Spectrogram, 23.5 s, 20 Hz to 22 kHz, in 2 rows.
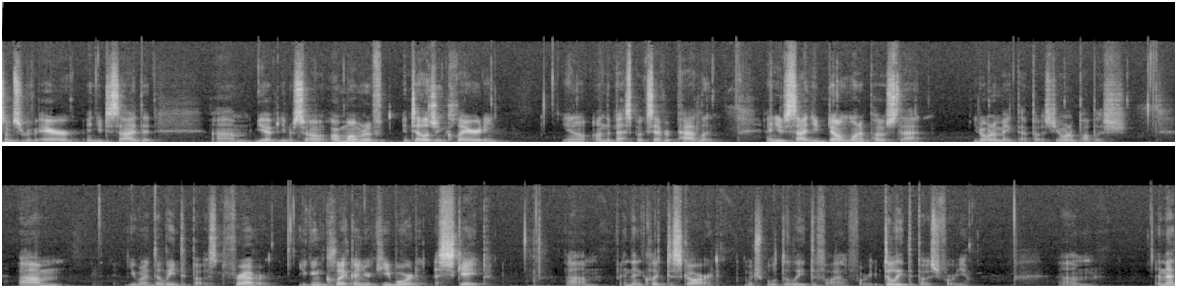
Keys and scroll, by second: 15.8 ↻.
